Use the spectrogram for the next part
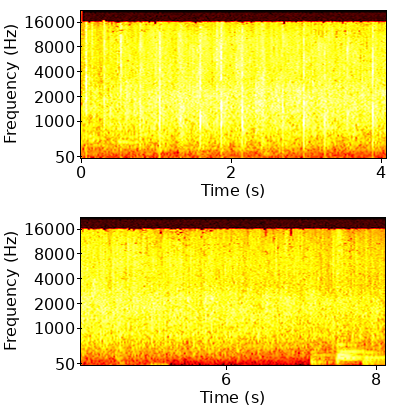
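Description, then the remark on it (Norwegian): An audience at Litteraturhuset Fredrikstad claps steadily, a dense wash of many hands with a few sharper individual claps early on, fading slightly toward the end as a short musical tone enters. “Nei, men da må dere gi”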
